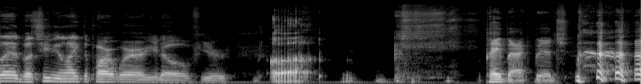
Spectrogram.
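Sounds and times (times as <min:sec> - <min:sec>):
speech: 0:00.0 - 0:06.4
faint throaty gulps: 0:02.4 - 0:04.9
loud burp: 0:02.6 - 0:04.1
laughter: 0:04.0 - 0:05.0, 0:05.6 - 0:06.4.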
